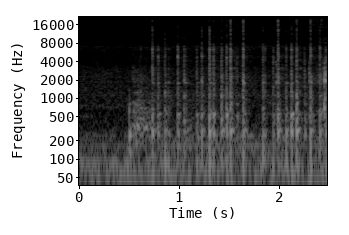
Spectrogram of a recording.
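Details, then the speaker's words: Thorzone Mjolnir SFF PC case glass side panel rattling whenever the desk shakes: quick, bright irregular clicking bursts as the loose glass chatters against the frame; fixed by inserting a thick strip cut from a lens cloth. "you can see mine is currently rattling whenever my desk shakes"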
